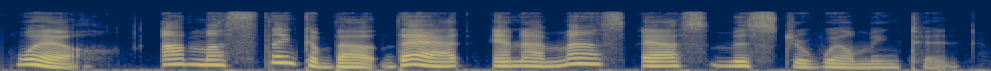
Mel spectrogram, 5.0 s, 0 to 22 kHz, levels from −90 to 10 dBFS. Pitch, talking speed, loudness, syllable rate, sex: 220 Hz, 145 wpm, -17 LUFS, 3.5 syllables/s, female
